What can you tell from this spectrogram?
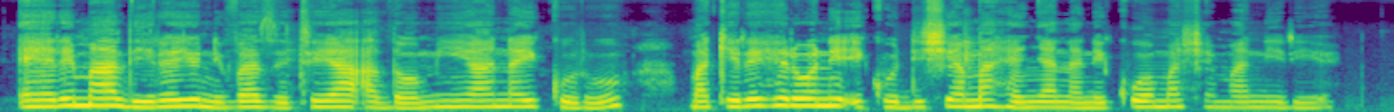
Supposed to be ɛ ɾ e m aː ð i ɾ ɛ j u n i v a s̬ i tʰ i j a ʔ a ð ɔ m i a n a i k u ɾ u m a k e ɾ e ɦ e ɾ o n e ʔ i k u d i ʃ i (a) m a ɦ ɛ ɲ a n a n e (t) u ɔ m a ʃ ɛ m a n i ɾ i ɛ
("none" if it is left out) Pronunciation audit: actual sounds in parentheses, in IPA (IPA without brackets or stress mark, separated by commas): a, k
